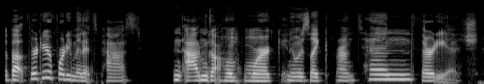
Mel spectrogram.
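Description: A woman's voice: fairly low pitch, fairly quick, gravelly, a bit bright, no echo, clean studio sound. Chatty young woman telling a story. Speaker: podcast co-host. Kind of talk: casual storytelling.

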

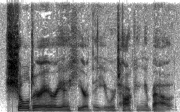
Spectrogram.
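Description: A woman's voice: sits low, fairly even intonation, a little fast, gravelly, no echo. A woman hosting a show in casual chat, informal and effusive in the way she talks. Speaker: show host.

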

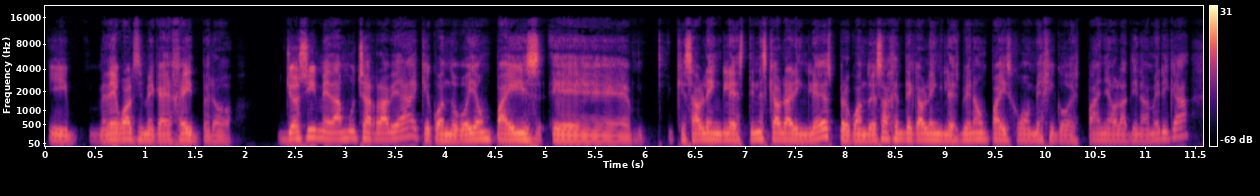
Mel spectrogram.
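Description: A man's voice: medium pitch, brisk, clear, resonant tone, no echo, studio quality. A man, a podcast guest chatting casually and acting out the voices in his stories. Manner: animated storyteller, acts out quoted voices.

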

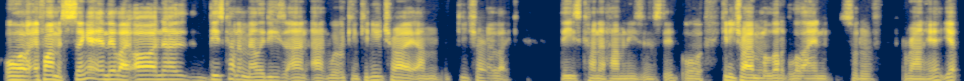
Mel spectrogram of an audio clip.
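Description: A man guest on a casual interview podcast, explaining music theory in an animated, emphatic way and acting out imagined conversations. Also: lowish voice, fast talker, no echo, studio quality.

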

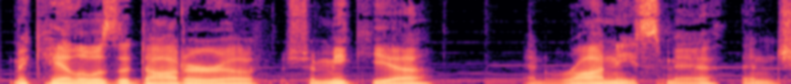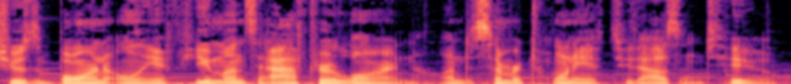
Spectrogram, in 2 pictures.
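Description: An American man hosts a true crime podcast, shifting between scripted storytelling and casual commentary in a somber way. His voice is low with lively intonation at a moderate pace, and faint music plays behind him.

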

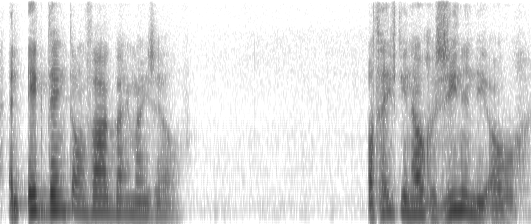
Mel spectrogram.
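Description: A man's voice: a little high, lively intonation, measured pace. A man preaching a sermon in an earnest, pleading way, speaking directly to young listeners.

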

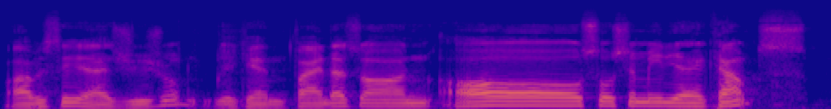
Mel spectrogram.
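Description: A man's voice: mid-range voice, normal speed, darkish tone, no echo, studio quality. Laid-back man hosting a sports podcast. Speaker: podcast host. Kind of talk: casual sports podcast chat.

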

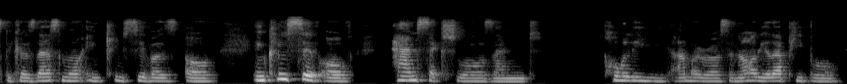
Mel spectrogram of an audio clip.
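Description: A woman's voice: fairly low pitch, a little mellow. A woman in her sixties, a pediatrician and life coach, talking as an interview guest with many restarts and fillers. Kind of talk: interview conversation.

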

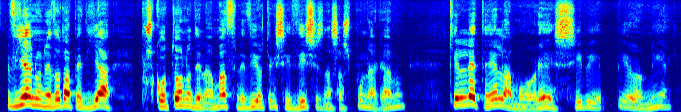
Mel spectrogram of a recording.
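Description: A man's voice: sits high, expressive, mellow, dry recording, studio quality. A man hosting a live sports talk show, scolding his viewers in an exasperated, repetitive way. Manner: scolding, exasperated, repeats himself when worked up. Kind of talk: heated live sports chat.

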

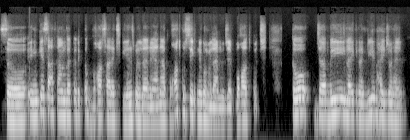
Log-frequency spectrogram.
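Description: A young rapper guest talks earnestly and at length in a casual interview, rambling and mixing Hindi with English phrases. His medium-pitched voice moves at normal speed with a dark tone, and the recording has its highs cut off.

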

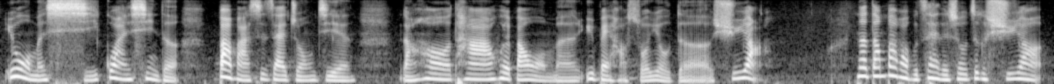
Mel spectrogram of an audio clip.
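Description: A woman with a low, gravelly voice in casual podcast chat. She speaks thoughtfully and works through her points with examples from her own life. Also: sing-song, normal speed.

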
